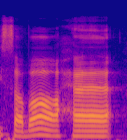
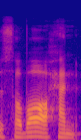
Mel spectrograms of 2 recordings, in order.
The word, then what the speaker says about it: صباحا: J'ai dit sabaha, sabaha au lieu de sabahan. Bien sûr, on peut dire sabahan, mais pour prononcer correctement, parce qu'on s'arrête sur le mot, on dit sabaha.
